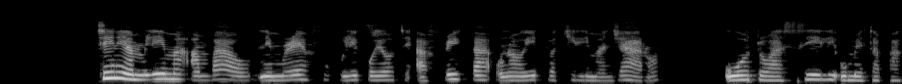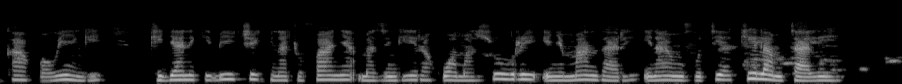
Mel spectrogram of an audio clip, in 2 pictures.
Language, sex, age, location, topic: Swahili, female, 36-49, Dar es Salaam, agriculture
